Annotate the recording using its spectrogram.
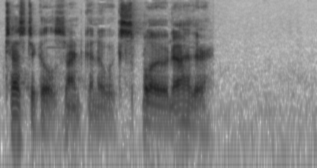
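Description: An elderly man speaks calmly and wearily, close by.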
